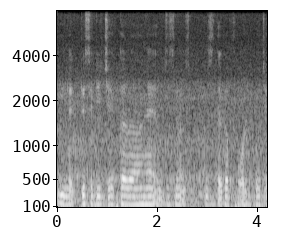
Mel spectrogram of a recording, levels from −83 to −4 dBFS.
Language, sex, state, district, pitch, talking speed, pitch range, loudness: Hindi, male, Uttar Pradesh, Hamirpur, 125 Hz, 130 wpm, 120-125 Hz, -16 LUFS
